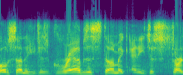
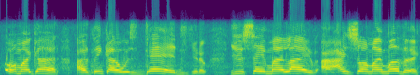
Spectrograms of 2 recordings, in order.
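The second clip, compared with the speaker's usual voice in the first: higher, slow, dazed wonder; awed revived patient; 6 semitones higher, slower than usual. Acted. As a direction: marvel slowly at being saved. Revived man marvels he lived.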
